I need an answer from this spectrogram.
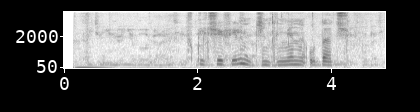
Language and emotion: Russian, neutral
